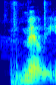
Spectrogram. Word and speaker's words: Mele: Am I pronouncing that correctly? Say it Mele, but it works everywhere. Mele.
